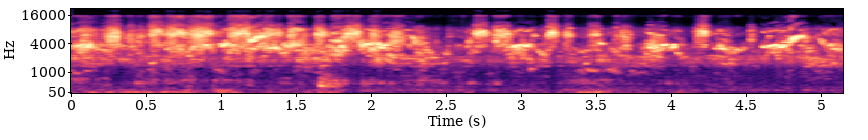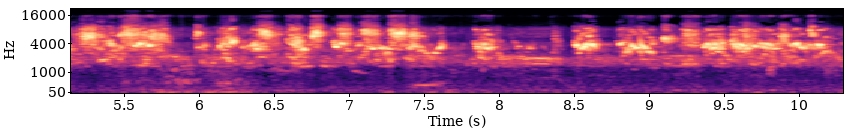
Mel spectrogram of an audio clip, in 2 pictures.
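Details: Many young chicks chirp while feeding and playing: a busy chorus of shrill, high peeps in quick bursts with brief lulls and soft pecking or rubbing noises in the background.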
